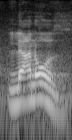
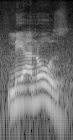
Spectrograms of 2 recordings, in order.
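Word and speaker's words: Llanos: लानोस यह grass लैंड इनको कहते हैं लानोस एल आई ओ एल आई ए लियानो इनको लियानो बोला जाता है हम लोग सामान्य भाषा में लानोस कह देते हैं लेकिन सही मायने में इनका स्पेलिंग है लियानो है ना तो आप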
